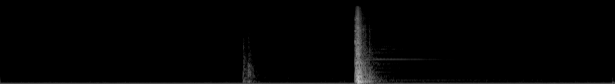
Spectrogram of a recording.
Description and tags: car hood close
this is a recording of a 2000 Buick Lesabre having its hood shut.
car, hood, engine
